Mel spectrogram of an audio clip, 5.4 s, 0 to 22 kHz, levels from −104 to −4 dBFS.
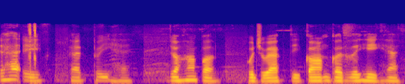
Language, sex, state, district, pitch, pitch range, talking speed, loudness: Hindi, male, Uttar Pradesh, Saharanpur, 115 Hz, 110-120 Hz, 135 wpm, -21 LUFS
